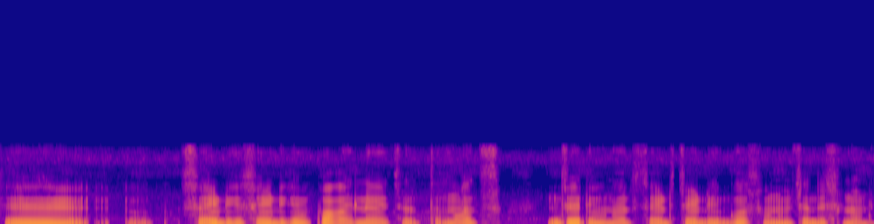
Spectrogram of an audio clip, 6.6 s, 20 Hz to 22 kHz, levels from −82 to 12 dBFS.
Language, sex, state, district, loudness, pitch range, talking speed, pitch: Odia, male, Odisha, Malkangiri, -21 LUFS, 95-100 Hz, 165 wpm, 100 Hz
